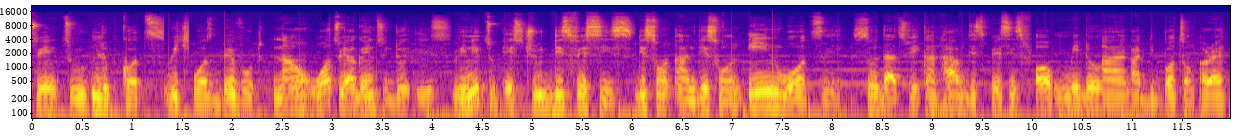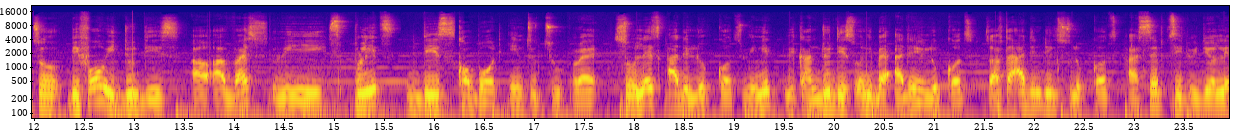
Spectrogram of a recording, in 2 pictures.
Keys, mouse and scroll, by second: 2.3-4.1 middle drag, 4.1-5.1 scroll up 11, 5.1 click, 6.8 shift+click, 12.2-13.6 scroll down 8, 13.6-14.1 scroll down 4, 20.6 ctrl+r.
